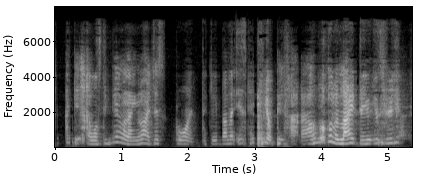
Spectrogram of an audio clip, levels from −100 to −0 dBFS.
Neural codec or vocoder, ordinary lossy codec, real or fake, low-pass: codec, 24 kHz, 1 kbps, SNAC; AAC, 32 kbps; fake; 7.2 kHz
